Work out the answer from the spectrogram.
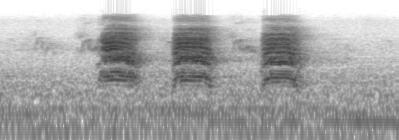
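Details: An Australian ringneck of subspecies Barnardius zonarius zonarius gives three harsh, grating screeches in quick succession, each about a fifth of a second long, over quiet background hum.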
